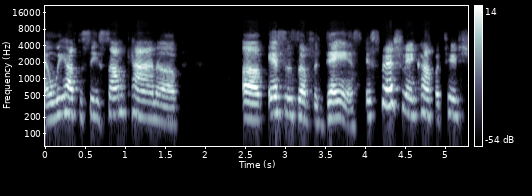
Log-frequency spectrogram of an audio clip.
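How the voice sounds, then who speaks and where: Lively intonation from a woman with an American accent, medium pitch and a moderate pace. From Fort Worth, Texas. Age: 60s. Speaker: dance instructor. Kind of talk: interview conversation.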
